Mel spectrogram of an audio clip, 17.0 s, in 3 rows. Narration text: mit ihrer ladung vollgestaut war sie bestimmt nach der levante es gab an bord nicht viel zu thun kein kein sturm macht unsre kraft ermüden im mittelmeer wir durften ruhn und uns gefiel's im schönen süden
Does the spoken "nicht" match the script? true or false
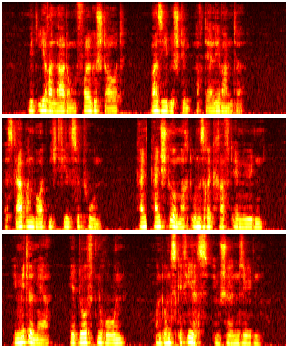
true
